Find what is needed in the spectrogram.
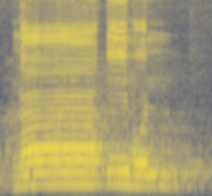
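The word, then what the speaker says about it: نائم: Jika Anda membacanya dengan 'ain', kedengarannya lembut, naim dengan ' ain', ya, lembut. Namun, na'im dengan hamzah berarti orang yang sedang tidur.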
